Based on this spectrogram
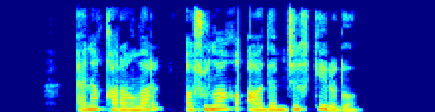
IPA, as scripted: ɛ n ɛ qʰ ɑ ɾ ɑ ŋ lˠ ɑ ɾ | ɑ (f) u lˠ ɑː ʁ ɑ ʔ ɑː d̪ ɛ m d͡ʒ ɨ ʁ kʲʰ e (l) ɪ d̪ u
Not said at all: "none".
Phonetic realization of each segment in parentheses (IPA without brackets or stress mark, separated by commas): ʃ, ɾ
